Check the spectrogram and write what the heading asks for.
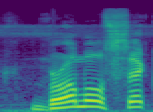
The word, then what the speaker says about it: Broemmelsiek: for me yeah sure it's bruml Park bruml sick Park bruml County Park all right appreciate that's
